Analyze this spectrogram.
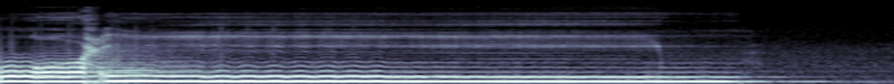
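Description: A young woman chants a long melodic recitation into a microphone, her voice ringing in a large hall.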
